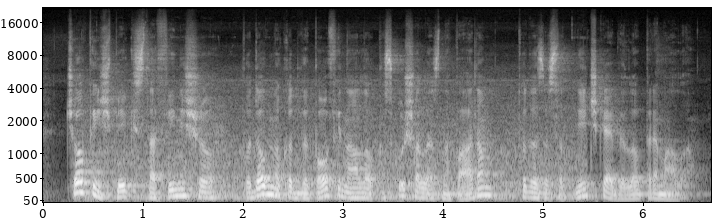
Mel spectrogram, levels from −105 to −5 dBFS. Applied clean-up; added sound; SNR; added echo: none; Boat, Water vehicle; 11 dB; none.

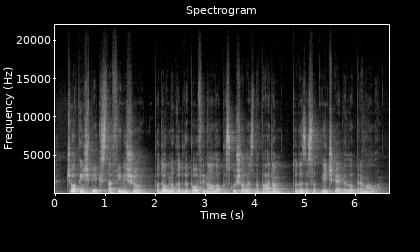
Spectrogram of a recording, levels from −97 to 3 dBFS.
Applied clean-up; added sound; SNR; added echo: none; none; none; none.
